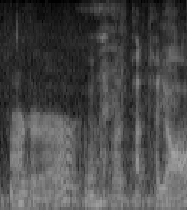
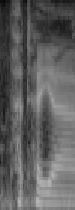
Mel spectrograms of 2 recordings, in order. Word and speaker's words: Pattaya: They're not like Pattaya. You gotta say it like this: Pattaya. Pattaya. Pattaya. Pattaya. Yeah.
